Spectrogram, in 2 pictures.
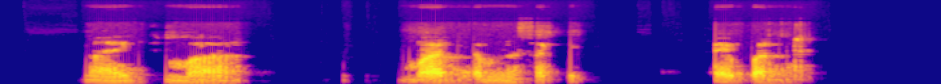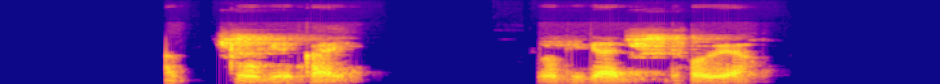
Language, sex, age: Wolof, male, 36-49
